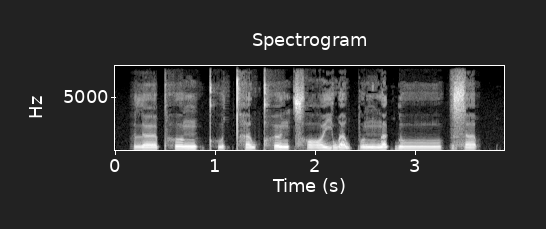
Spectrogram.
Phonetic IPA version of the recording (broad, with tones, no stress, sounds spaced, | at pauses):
l œː˧ pʰ ʊ˥ ŋ | kʷʰ ɐ˨˥ t̚ t̪ʰ ɐ˨ w kʰ ɵ˧ n t͡sʰ ɔː˨˥ j w ɐ˨˩ w p ʊ˨ ŋ n̪ ɐ˥ k̚ l uː˥ | s ɐ˧ p̚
